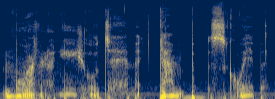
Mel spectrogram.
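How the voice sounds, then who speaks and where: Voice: medium pitch, animated, unhurried, darkish tone. A person with a British accent whispering informal, chatty, matey explanations in an ASMR style. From United Kingdom. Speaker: presenter explaining slang.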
